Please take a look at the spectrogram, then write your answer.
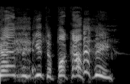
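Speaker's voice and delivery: mock, very high, shrill, startled, panicked screaming. Describing the cat jumping on them in bed, retelling a scream. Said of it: "you're screaming like".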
